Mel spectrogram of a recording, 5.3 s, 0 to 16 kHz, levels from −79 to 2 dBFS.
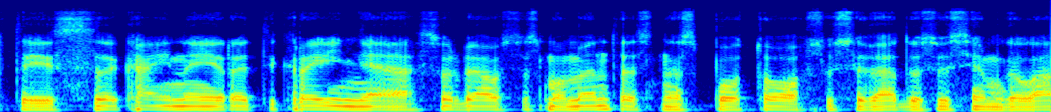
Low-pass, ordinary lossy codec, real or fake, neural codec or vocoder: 10.8 kHz; Opus, 32 kbps; real; none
